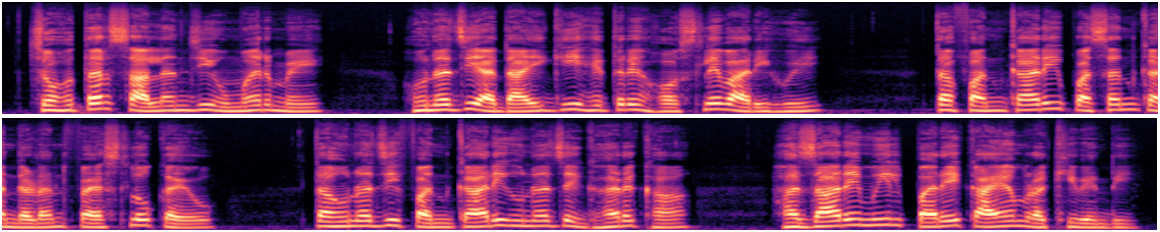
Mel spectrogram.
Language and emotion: Sindhi, neutral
